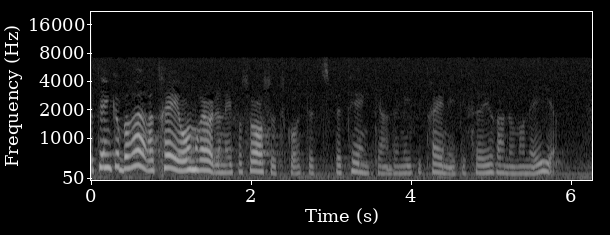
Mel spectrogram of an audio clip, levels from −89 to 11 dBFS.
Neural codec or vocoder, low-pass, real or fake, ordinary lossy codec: none; 7.2 kHz; real; none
